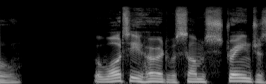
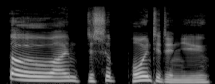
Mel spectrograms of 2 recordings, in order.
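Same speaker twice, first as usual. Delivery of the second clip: higher, slow, mocking sigh; mock disappointment; 6 semitones higher than usual. A narrator's reading. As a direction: taunt him, feigning disappointment. Stranger mocking the boss.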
